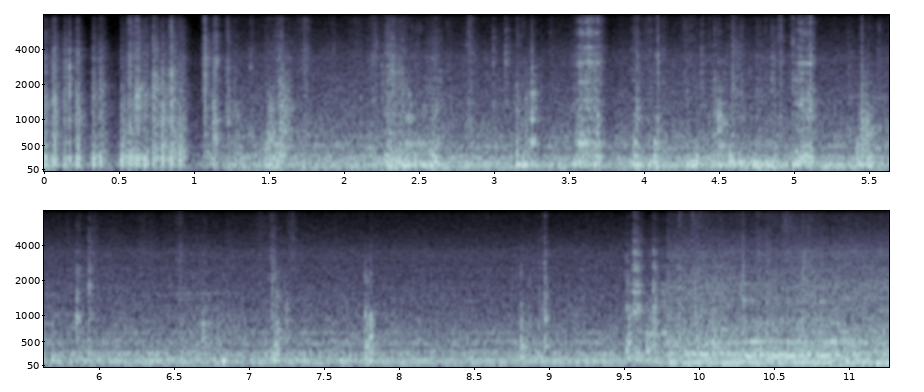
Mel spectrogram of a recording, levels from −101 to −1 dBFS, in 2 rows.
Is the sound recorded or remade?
recorded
